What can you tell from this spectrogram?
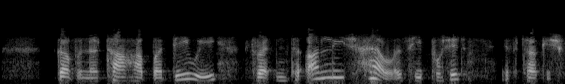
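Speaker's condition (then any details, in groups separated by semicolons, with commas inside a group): No condition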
